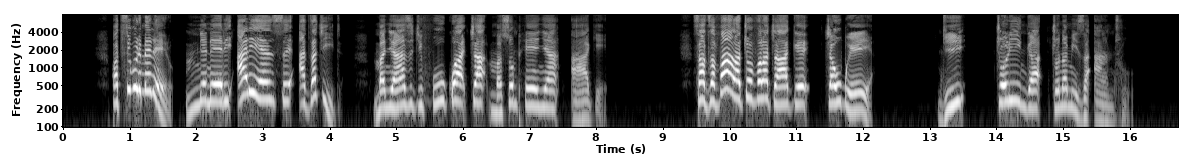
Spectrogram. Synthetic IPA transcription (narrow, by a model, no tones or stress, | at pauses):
pat͡sʰikulimɛnɛɾɔ | m̩nɛnɛɾiʔalijɛnsɛad͡zat͡ʃitḁ | maɲazit͡ʃifukwat͡ʃamasɔmpʰɛɲa | aːkɛ̰ | sad͡zavalat͡ʃɔvalat͡ʃak̬ɛ | t͡ʃauɓwɛːja̰ | ndi | t͡ʃɔliŋɡat͡ʃɔnamizaʔa̰ːntʰṵ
